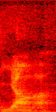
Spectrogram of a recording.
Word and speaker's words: llama: let you know uh lama is still llama in spanish he just pronounced it yama but l-l-a-m-e what what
